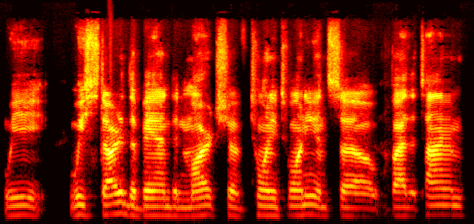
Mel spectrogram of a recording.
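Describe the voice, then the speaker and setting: A young male musician with a deep voice, answering interview questions haltingly with many fillers. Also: level tone, a bit bright, no echo. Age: young adult. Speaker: musician guest.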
